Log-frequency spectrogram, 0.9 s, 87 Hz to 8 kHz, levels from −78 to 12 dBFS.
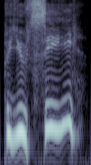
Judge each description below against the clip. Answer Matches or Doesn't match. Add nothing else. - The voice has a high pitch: Matches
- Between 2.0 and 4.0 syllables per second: Matches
